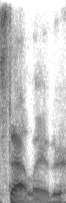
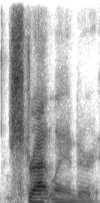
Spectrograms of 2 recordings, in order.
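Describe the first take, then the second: First: No R sound follows the opening S and T. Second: An R sound follows the opening S and T. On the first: The name as it should be said. The speaker calls it right. "instead of" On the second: A mistaken version of the name, later kept as a joke. The speaker calls it wrong. "I said Strat"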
